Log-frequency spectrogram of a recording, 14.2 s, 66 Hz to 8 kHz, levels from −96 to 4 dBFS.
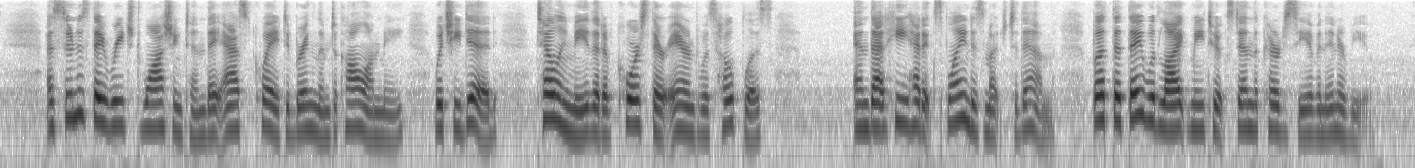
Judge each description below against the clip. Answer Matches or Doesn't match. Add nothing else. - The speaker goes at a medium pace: Doesn't match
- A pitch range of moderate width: Matches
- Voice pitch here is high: Matches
